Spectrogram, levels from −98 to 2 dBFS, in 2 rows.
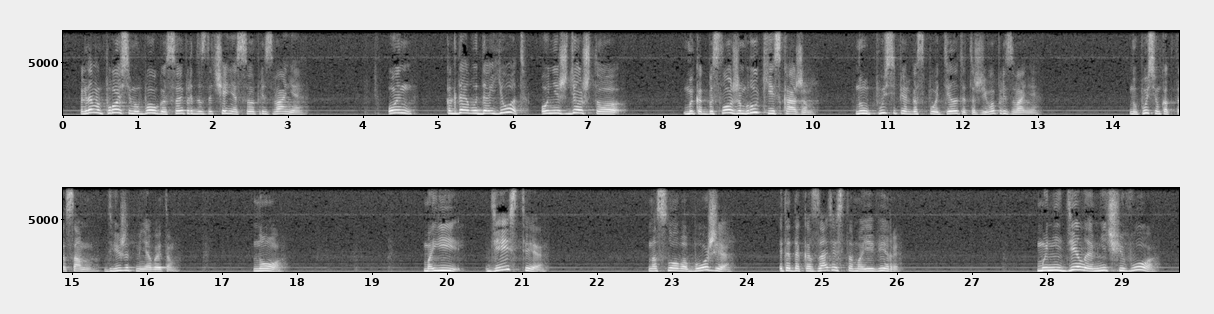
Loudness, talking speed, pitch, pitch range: -13 LUFS, 115 wpm, 190 Hz, 165-230 Hz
